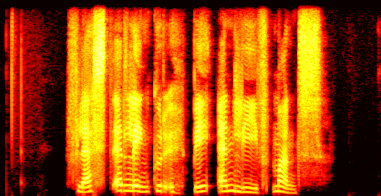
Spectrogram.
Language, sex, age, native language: Icelandic, female, 50-59, Icelandic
